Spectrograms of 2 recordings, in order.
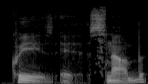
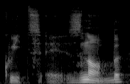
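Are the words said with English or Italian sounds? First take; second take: English; Italian. First: They are said with English sounds. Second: They are said with Italian sounds. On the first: Only a few sticklers say them this way. "suoni non italiani... pochi maniaci" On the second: This is how almost everyone says them. "tutti noi diciamo"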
